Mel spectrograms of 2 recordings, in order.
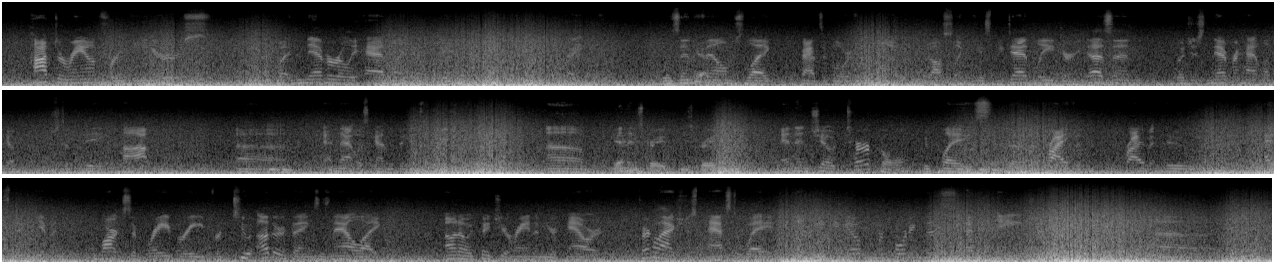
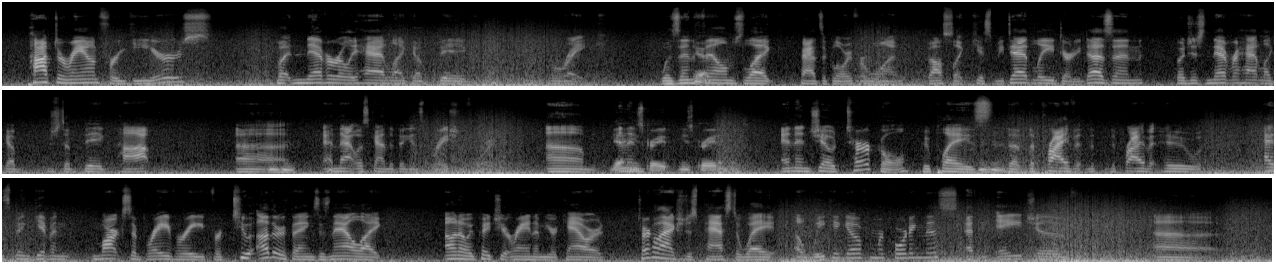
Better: second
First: wind noise on the microphone; heavy; as loud as the speech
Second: wind noise on the microphone; occasional gusts; 15 dB below the speech

